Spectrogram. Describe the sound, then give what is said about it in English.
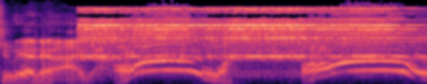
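A novelty telephone ringtone plays loudly with a wailing, meow-like tone that swoops up and down twice over a steady high whine. “Big Fatty, normally I'd be afraid of that death phone, but you know it's that damn Vader calling again”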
